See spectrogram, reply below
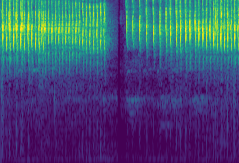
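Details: Velvet-fronted nuthatch in 'nembak' full-speed song, recorded as a tutor for songbird training: a dense, high-pitched rattling trill of quickly repeated notes, broken by one brief gap and then resuming.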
